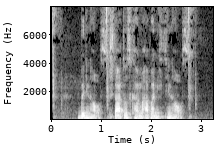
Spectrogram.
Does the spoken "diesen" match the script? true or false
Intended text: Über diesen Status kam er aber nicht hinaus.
false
